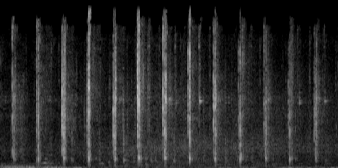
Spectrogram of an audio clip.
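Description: Horses' hooves clip-clop on a road at Castro Verde in a steady, even rhythm, about thirteen sharp, bright knocks in four seconds, over a low rumbling background.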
